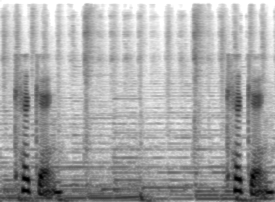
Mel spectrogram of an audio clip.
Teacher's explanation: for kicking, we'd stress on the first syllable.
